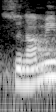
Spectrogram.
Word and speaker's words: tsunami: 2004 को आ सुनामी, यहां पर देखिए सुनामी में टी जो फर्स्ट लेटर है ये साइलेंट है, इसको बोला नहीं जाता है, ठीक है। तो सुनामी शुरुआत कहां से करते हैं? एस यू से करते हैं। लिखने में आएगा लेकिन बोलने में टी साइलेंट रहेगा।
